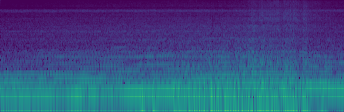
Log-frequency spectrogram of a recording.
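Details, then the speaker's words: Modified Maruti Zen Carbon: hard revs with sharp pops and crackles through the exhaust, backfiring. The owner feels performance has dropped and suspects a low-quality wire that was fitted; an earlier misfire is now gone. "ഇപ്പം നിങ്ങൾ അതിന് തൊട്ട് മുമ്പ് കേട്ടില്ലേ, ഒരു ഭയങ്കര ഒരു back fire ചെയ്യുന്നൊരു സാധനം."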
